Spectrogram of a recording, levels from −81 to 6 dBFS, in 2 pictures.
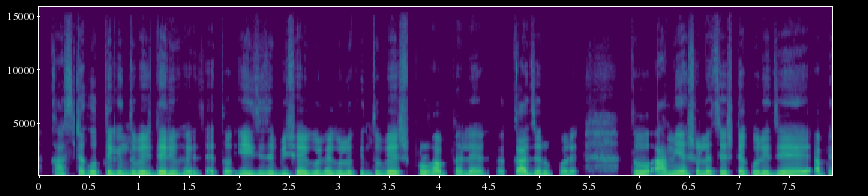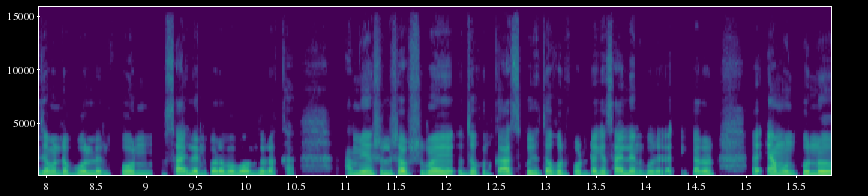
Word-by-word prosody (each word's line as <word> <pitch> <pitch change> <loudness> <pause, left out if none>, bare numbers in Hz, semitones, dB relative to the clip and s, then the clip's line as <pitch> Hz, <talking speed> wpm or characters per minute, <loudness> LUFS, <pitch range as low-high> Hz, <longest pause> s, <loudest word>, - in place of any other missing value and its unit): কাজটা 150 +4 -3
করতে 150 0 0
কিন্তু 145 -1 -2
বেশ 140 -1 +4
দেরি 145 0 +6
হয়ে - - -1
যায়। - - -5
তো - - -3 0.2
এই 155 - +3
যে, - - -2
যে 165 - +1
বিষয়গুলো 135 -2 +1
এগুলো 140 +2 0
কিন্তু 140 0 -5
বেশ 145 -1 +5 0.2
প্রভাব 140 -2 +2
ফেলে 120 -4 -1 0.2
ক - - -24 0.2
কাজের 135 -1 +3
উপরে। - - -4 0.6
তো - - -3 0.3
আমি 150 +3 +1
আসলে 165 +1 -1
চেষ্টা 150 0 0
করি 140 -1 +2
যে 135 - +4 0.3
আপনি 140 +1 -8
যেমনটা 140 0 +2
বললেন, 125 -1 +2
ফোন 140 -1 +2 0.4
সাইলেন্ট 130 0 +2
করা 130 0 +4
বা 125 - +2
বন্ধ 125 0 0
রাখা। - - -9 0.6
আমি 150 +2 0
আসলে 155 0 -3
সবসময় 140 +1 +4 0.3
যখন 140 0 -2
কাজ 130 +1 +4
করি, 145 +4 +1
তখন 145 0 +2
ফোনটাকে 135 0 0
সাইলেন্ট 120 -1 +2
করে 115 - -1
রাখি। - - -8
কারণ 130 +2 +2 0.4
এ - - +4 0.2
এমন 160 +2 +2
কোন 160 0 +3
140 Hz, 190 wpm, -23 LUFS, 130-145 Hz, 0.6 s, দেরি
